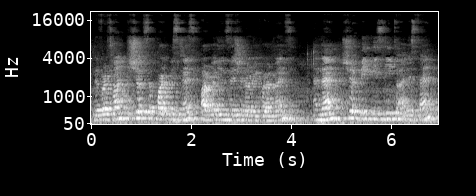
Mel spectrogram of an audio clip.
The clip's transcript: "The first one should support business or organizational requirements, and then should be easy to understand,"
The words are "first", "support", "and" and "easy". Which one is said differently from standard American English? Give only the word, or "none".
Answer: first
